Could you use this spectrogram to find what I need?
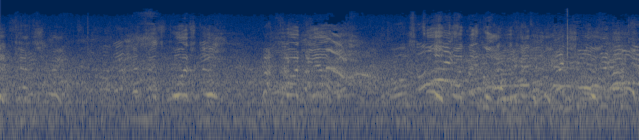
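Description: Young women shout to each other across an open field.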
